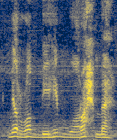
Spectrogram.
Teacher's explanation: ওয়াকফের সময় গুলতা হা হয়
